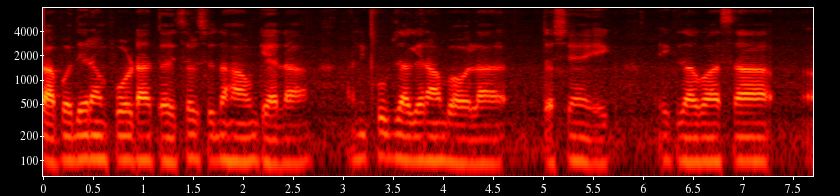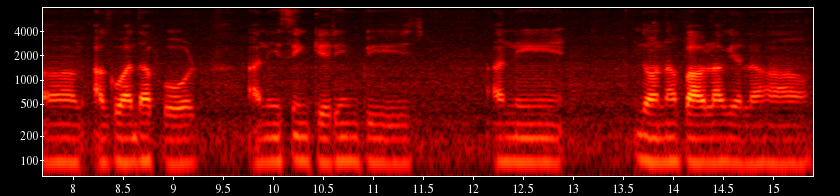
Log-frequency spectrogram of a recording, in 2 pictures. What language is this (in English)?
Konkani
